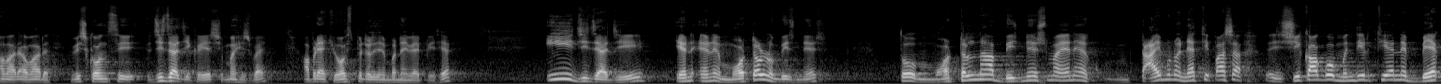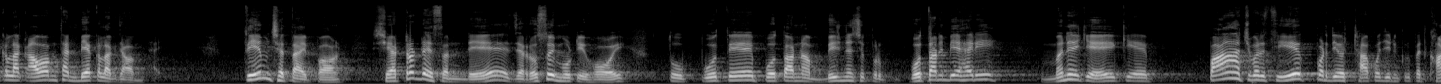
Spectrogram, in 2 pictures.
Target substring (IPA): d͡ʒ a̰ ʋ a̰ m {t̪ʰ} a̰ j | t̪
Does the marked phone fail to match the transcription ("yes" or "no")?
no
